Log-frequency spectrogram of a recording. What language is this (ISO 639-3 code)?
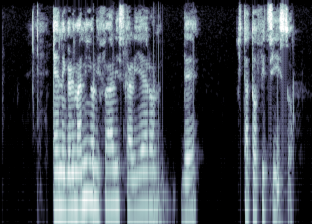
epo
